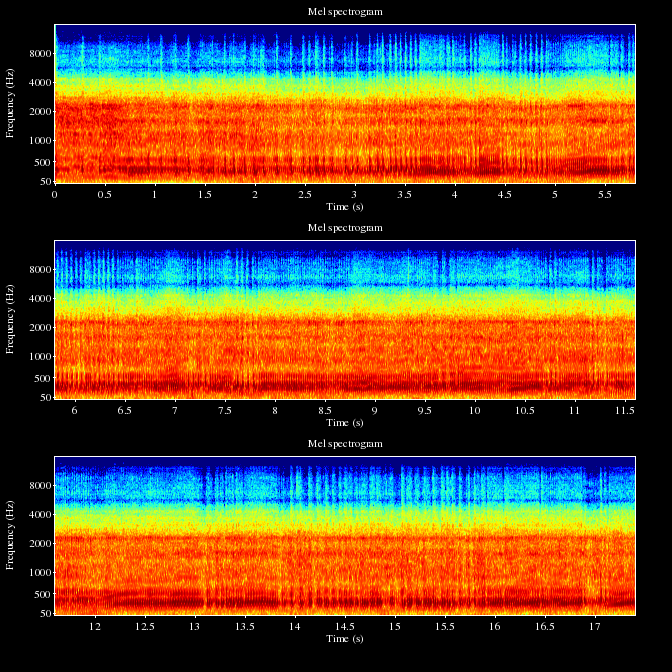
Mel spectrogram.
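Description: Tyres crunch over rocks and dry leaves.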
